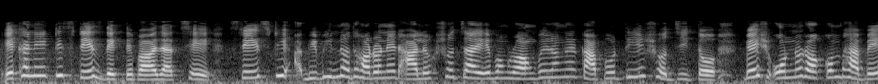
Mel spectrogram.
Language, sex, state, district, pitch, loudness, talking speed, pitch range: Bengali, female, Bihar, Katihar, 300 Hz, -15 LUFS, 150 wpm, 255-350 Hz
